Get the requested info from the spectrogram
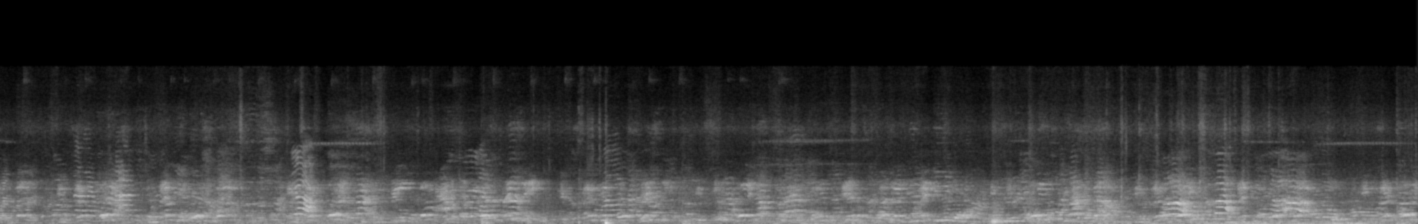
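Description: Children playing and chattering, several young voices overlapping with adult talk, with a single sharp knock about nine seconds in.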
